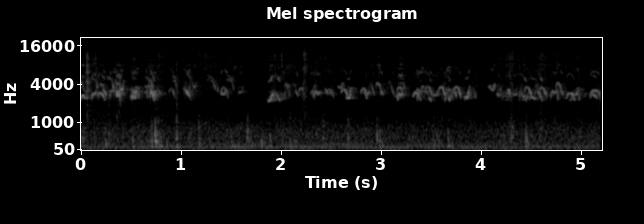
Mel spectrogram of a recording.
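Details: Two-week-old chicken chicks peeping together: a busy chorus of thin, high, wavering cheeps overlapping continuously, with faint low rustling and scratching below.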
